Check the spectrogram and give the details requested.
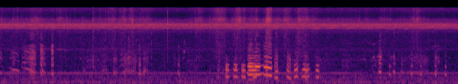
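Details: Plymouth Rock and Hamburg chickens in a relaxing nature setting, giving a run of short harmonic clucks, densest in a loud burst midway, with a steady electrical hum and high background hiss.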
